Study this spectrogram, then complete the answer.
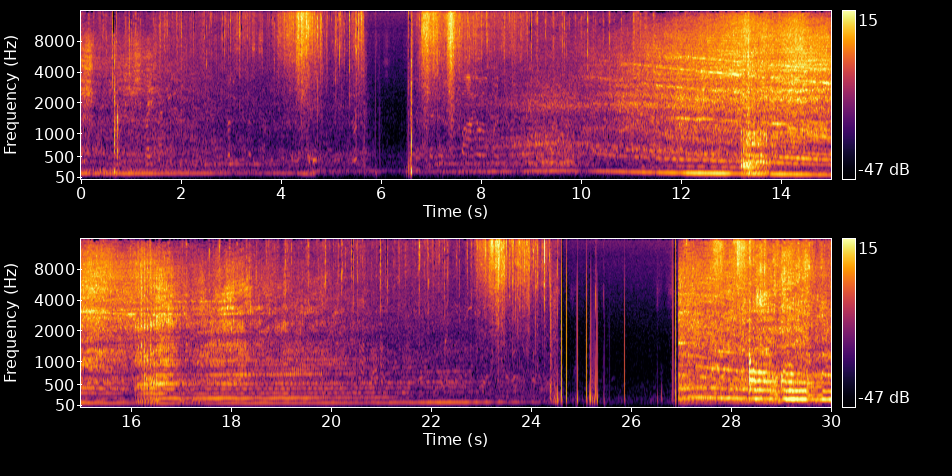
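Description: Racing car engines roar past on a track, their pitch rising and falling.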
